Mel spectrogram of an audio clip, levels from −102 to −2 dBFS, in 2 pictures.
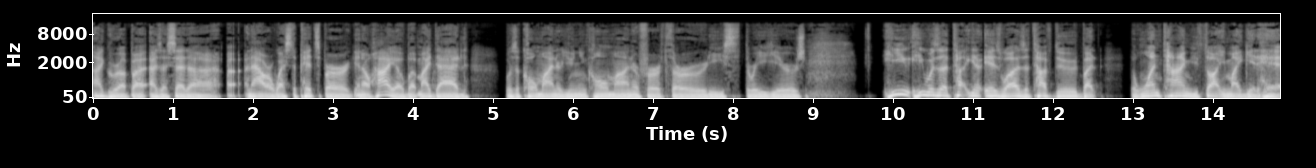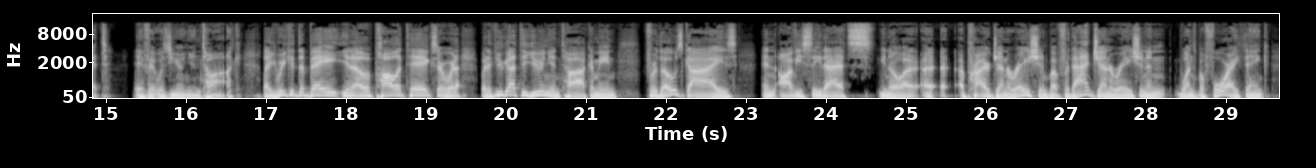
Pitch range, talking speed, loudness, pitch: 95-125 Hz, 190 wpm, -18 LUFS, 105 Hz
